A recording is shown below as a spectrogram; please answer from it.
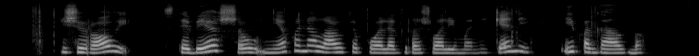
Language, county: Lithuanian, Klaipėda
